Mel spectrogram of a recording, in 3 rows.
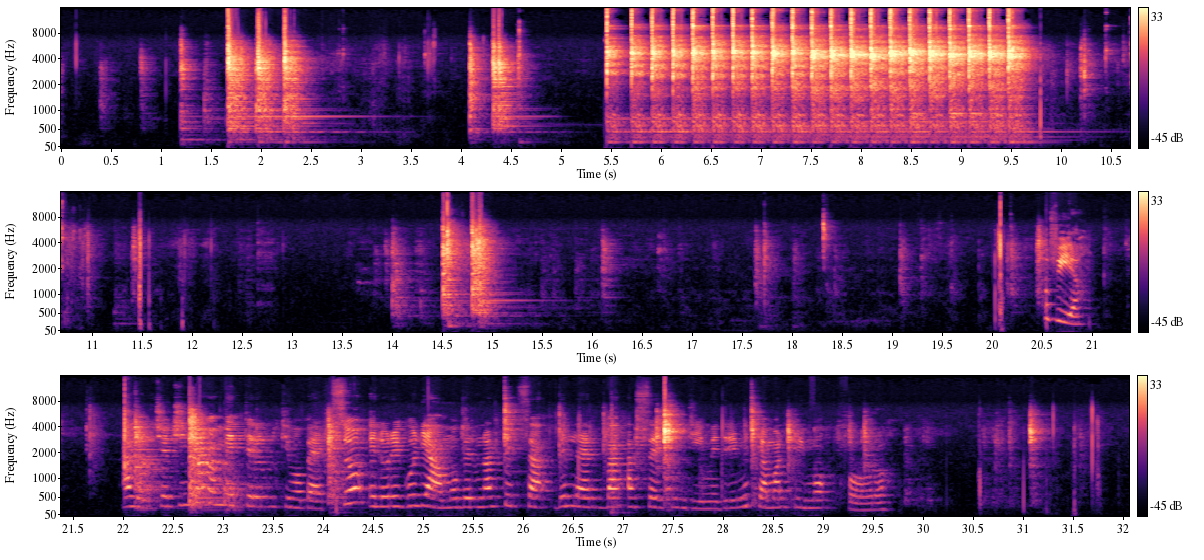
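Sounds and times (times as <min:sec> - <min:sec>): knocks and clicks of handled parts: 0:00.0 - 0:12.8, 0:13.6 - 0:22.8, 0:25.8 - 0:32.0.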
